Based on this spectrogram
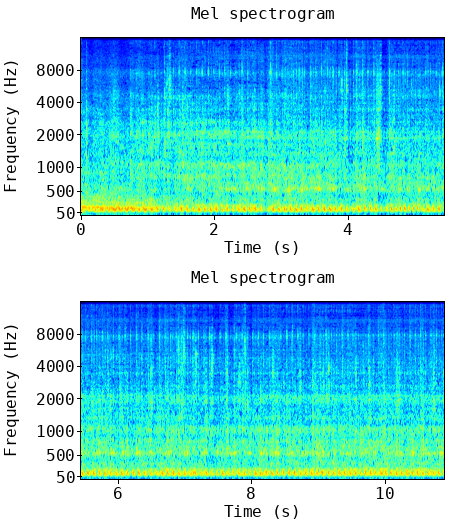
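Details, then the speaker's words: Soul GT scooter with CVT fully removed: rough idle with loose clattering rattle; noise persists without CVT, so the source is suspected inside the engine, not yet confirmed. "Tuh, ini kasusnya suaranya berisik ya di area mesin ya. Ini untuk CVT sudah saya bongkar tetapi untuk suaranya masih ada ya."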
